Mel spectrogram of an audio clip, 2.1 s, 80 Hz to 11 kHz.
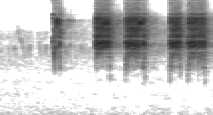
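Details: Black francolin (kala Sindhi teetar) from Sahiwal, Pakistan, calling in the morning, dated 18 September 2022: one short harsh note, then four loud, grating, high notes in two close pairs, over a faint low hum.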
